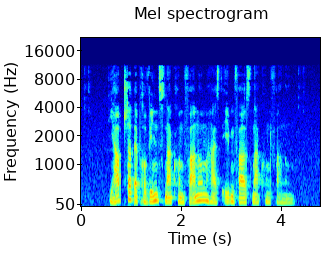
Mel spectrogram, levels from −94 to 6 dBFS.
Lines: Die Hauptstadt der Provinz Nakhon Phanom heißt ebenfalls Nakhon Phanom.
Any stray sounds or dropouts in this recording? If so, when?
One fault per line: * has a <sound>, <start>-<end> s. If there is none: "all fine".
* has a dropout, 0.8-0.9 s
